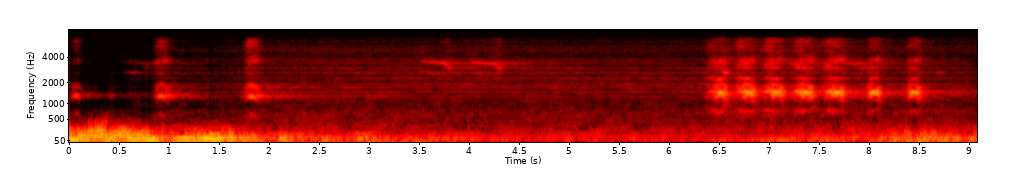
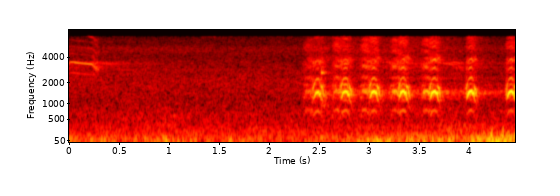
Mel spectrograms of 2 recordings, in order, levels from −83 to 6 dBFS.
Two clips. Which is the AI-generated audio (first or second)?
first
